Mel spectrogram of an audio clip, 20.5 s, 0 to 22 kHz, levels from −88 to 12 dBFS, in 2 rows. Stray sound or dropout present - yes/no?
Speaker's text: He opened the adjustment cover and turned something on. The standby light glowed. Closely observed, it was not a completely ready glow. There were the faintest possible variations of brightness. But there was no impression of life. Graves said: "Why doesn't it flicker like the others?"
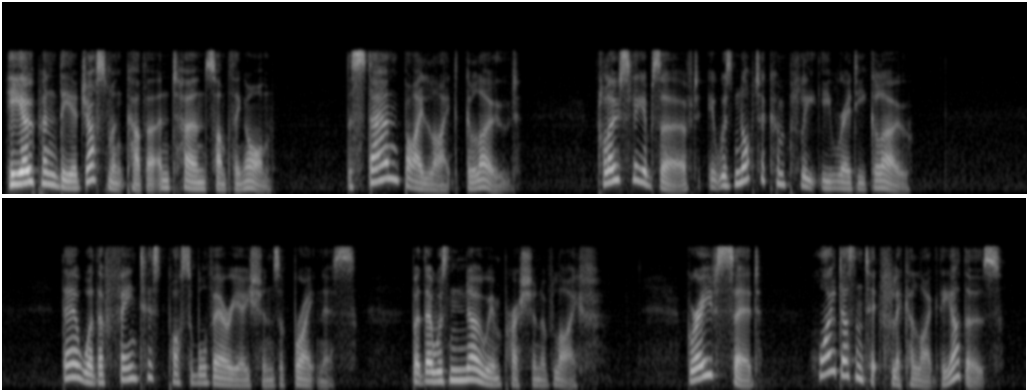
no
